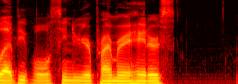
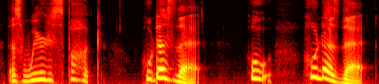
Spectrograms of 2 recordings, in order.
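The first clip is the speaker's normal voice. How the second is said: pitched way up, louder, disbelieving; who on earth does that, voice shooting up; incredulous; 10 semitones higher, 4 dB louder than usual. Real, not acted. Ranting to viewers about dating by race, incredulous high-pitched outburst.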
